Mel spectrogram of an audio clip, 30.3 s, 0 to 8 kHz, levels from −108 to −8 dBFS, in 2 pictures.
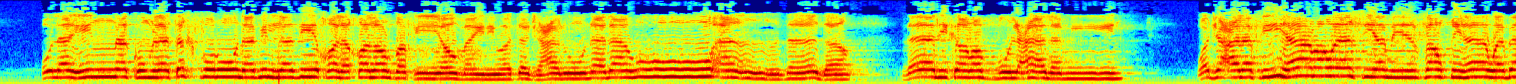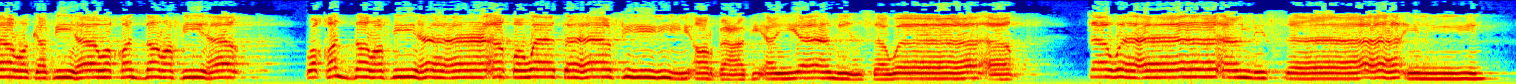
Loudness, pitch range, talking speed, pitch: -11 LUFS, 200-255 Hz, 65 wpm, 240 Hz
